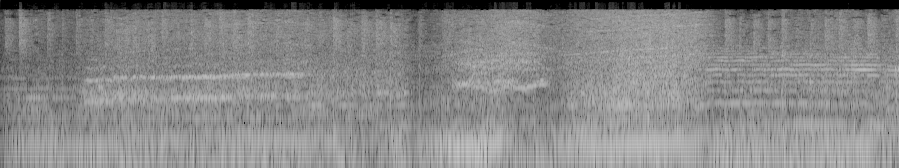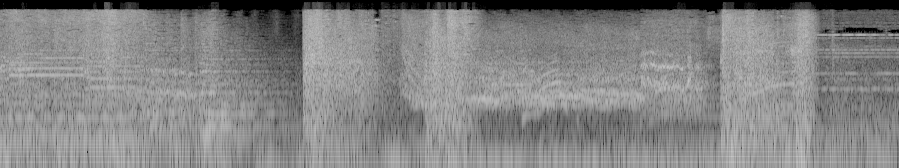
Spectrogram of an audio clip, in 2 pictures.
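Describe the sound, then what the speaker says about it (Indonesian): A car in a film scene accelerates away with its tires skidding. A loud, continuous engine roar runs under squealing, whining tire tones, and a couple of sharp bursts break in near the end. "Don pun kembali menancap gas mobilnya"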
